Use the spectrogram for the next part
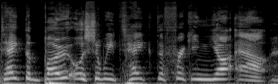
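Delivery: hammed-up wealthy Hillarys resident; posh rich local. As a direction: idly choose between boat and yacht. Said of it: "Or like".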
